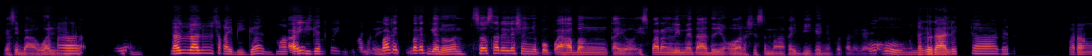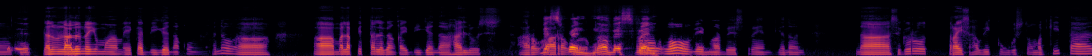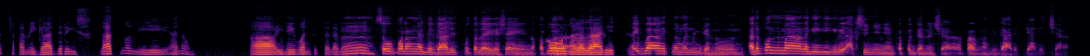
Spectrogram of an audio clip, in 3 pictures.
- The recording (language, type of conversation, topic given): Filipino, unstructured, Ano ang nararamdaman mo kapag iniwan ka ng taong mahal mo?
- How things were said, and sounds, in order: other background noise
